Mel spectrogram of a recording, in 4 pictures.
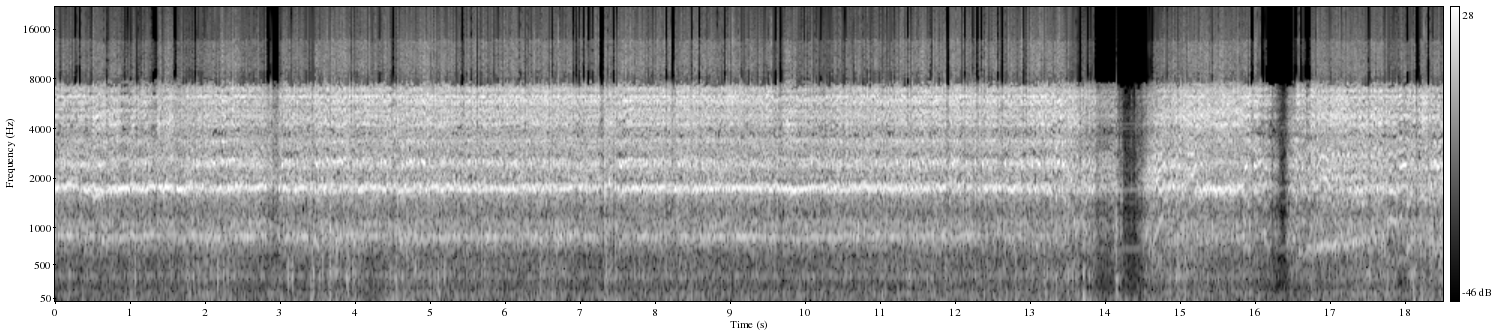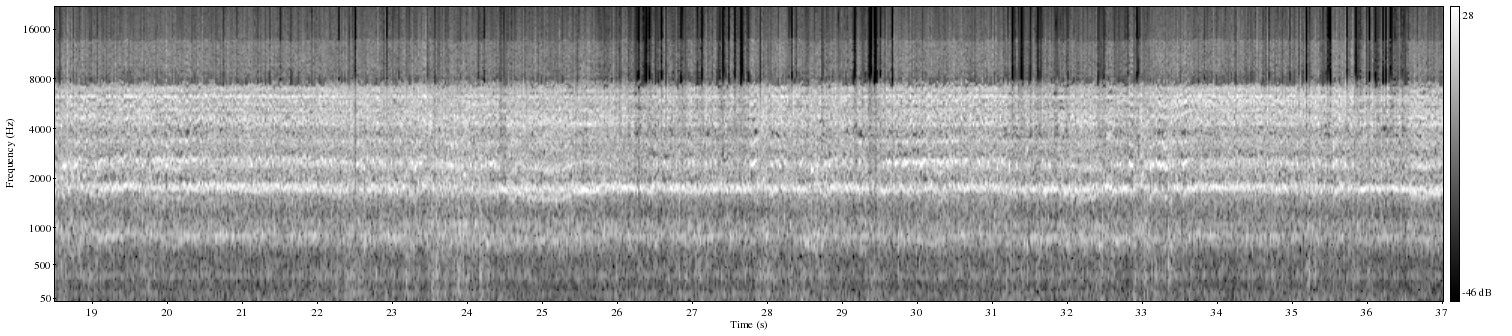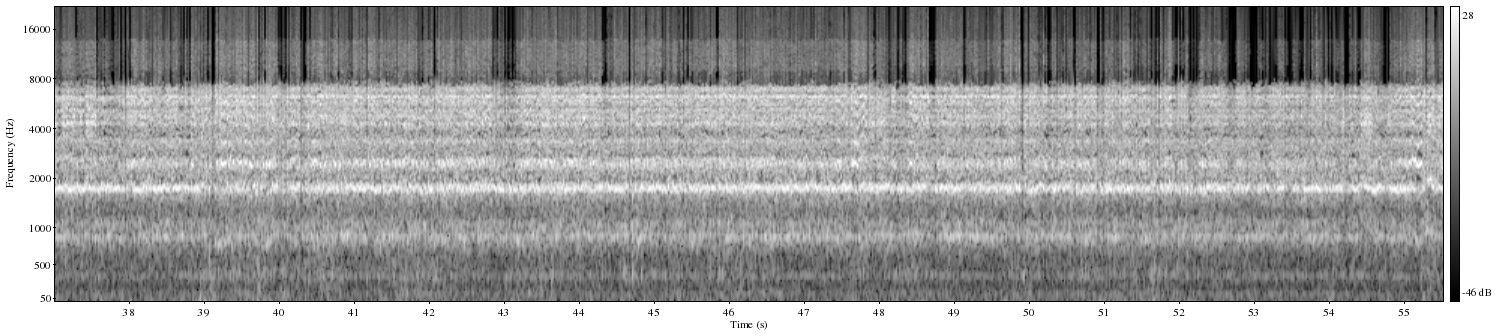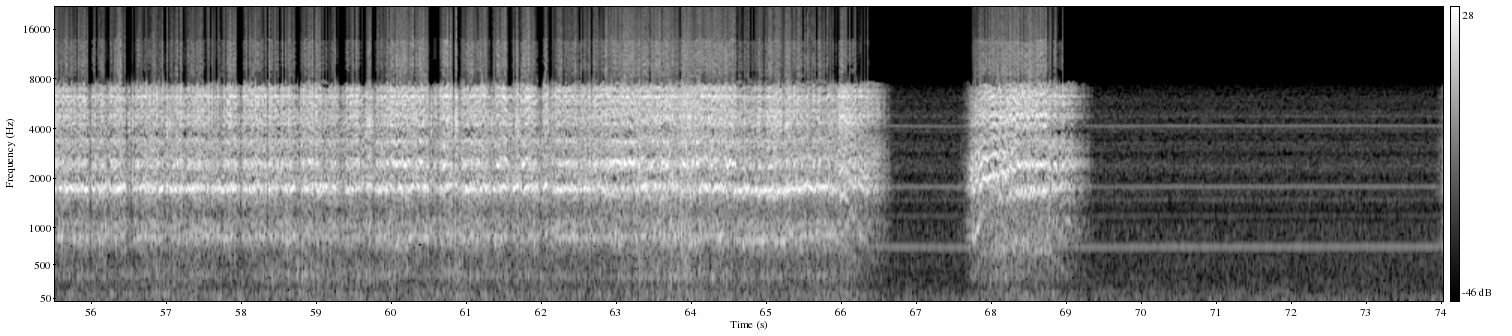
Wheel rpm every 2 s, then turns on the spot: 230, 230, 240, 230, 230, 230, 180, 120, 150, 210, 230, 220, 220, 230, 230, 220, 230, 230, 230, 230, 230, 230, 230, 240, 230, 230, 230, 230, 230, 240, 230, 220, 210, 30, 80, 0, 0.
none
